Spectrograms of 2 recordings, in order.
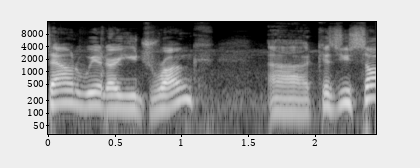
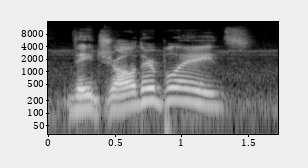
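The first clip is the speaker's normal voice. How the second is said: ordinary talk, nothing marked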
